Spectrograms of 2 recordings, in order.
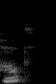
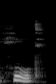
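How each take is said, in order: First: The vowel is relaxed, like 'eh'. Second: The vowel is tense, like 'ay'.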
